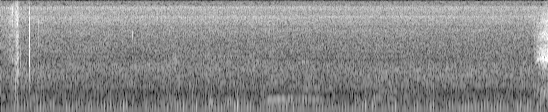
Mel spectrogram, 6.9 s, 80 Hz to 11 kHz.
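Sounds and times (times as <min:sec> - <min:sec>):
cat purring: 0:01.1 - 0:06.7.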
